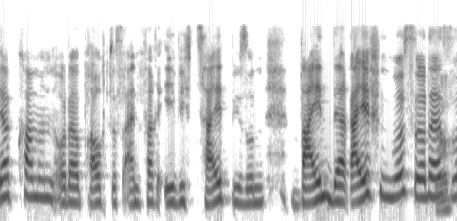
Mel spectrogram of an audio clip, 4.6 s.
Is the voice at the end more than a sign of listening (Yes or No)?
Yes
